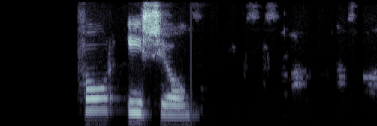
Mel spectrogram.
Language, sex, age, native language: Icelandic, female, 40-49, Icelandic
